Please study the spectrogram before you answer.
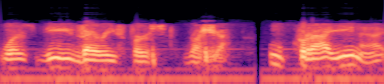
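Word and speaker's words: Украина: Ukraina is how it's pronounced in Russian.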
